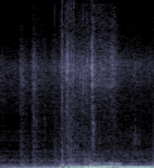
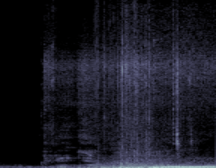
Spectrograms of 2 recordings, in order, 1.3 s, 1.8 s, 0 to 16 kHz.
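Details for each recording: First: Kadett GSI alcohol engine on Megasquirt MS2, deliberately fuelled with adulterated ethanol causing lean mixture: hard to catch, sputters and shakes to a low uneven idle held up only by idle actuator against 950 rpm target; lean misfire. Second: Kadett GSI alcohol engine on Megasquirt MS2 with wideband lambda, running on adulterated ethanol after 15% fuel enrichment added: quick crank, clean catch, idle flares then eases down smoothly; lambda about 0.97–0.99, stable, no vibration; normal start.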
